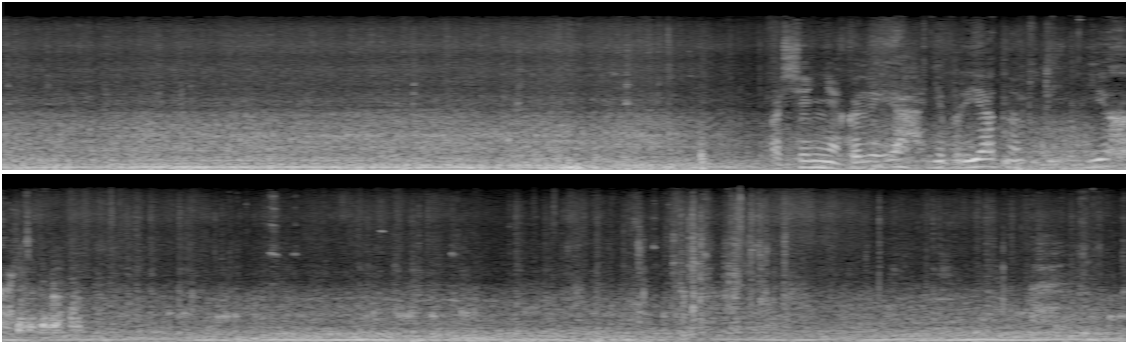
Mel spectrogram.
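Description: A vehicle engine drones steadily from inside the cab.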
